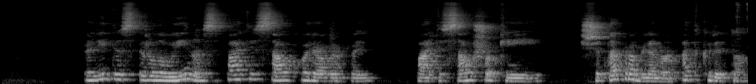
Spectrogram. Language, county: Lithuanian, Alytus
